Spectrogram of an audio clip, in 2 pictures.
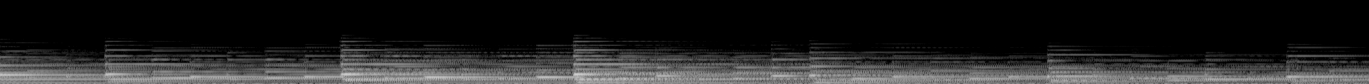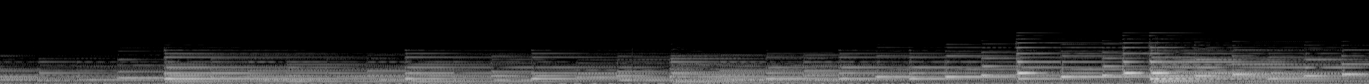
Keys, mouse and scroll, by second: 3.6 click, 3.6 click, 6.6 ctrl+Num_Lock, 6.6 click, 7.0 ctrl+r, 17.7 ctrl+r, 17.7-18.7 scroll up 1, 18.8 scroll, 19.2-19.6 scroll up 1, 20.0 scroll down 1, 20.1 scroll, 20.3-21.0 scroll, 21.0 scroll down 1, 21.3-22.2 scroll, 22.2-22.6 scroll down 1, 22.6 scroll up 1, 23.1-23.8 scroll, 25.2 scroll down 1, 25.2 2.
